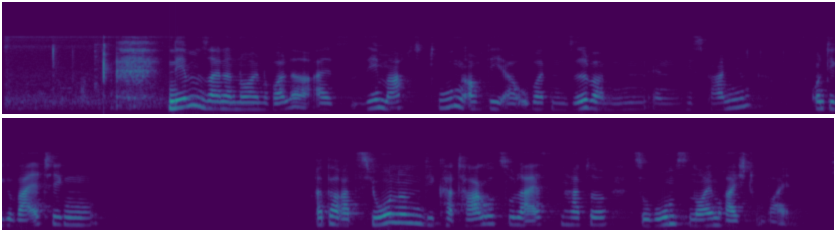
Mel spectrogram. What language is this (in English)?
German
